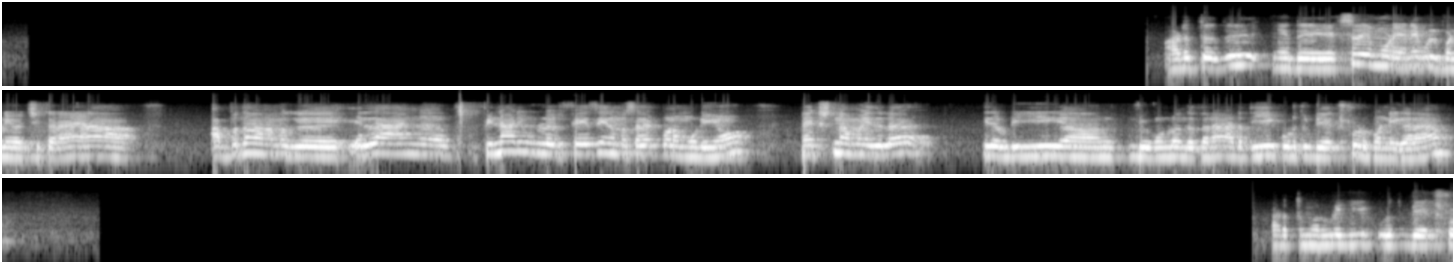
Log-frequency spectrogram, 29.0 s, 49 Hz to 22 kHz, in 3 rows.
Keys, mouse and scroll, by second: 0.9 click, 1.8 e, 3.4-3.7 scroll down 1, 3.7 click, 4.9 click, 5.1-6.4 scroll up 2, 6.4-7.0 scroll up 1, 7.0 Tab, 7.6-9.2 drag, 9.2 Tab, 10.0 click, 10.4-13.3 scroll down 1, 15.6 g, 17.5 e, 21.7 click, 22.4 1, 23.2 click, 25.8 click, 26.4 click, 27.8 e.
